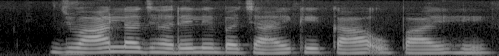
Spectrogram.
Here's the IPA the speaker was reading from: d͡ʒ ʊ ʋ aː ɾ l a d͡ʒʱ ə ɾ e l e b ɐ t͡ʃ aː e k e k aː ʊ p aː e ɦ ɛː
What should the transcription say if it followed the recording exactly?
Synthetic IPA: d͡ʒ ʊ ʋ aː ɾ l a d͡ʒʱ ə ɾ e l e b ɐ t͡ʃ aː e k e k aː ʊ p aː e ɦ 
